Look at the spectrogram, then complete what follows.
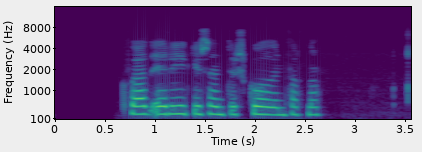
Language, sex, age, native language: Icelandic, female, 12, Icelandic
